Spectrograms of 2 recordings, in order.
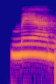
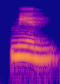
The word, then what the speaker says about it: mean: X muxnya itu apa mean ya atau bahasanya yang benar bukan me Min bacanya Min atau rata-ratanya ya rata-ratanya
